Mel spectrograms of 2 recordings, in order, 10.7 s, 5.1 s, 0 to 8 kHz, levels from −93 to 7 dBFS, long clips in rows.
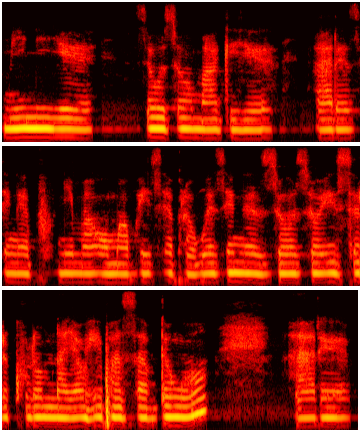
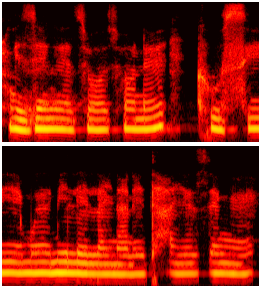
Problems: none marked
